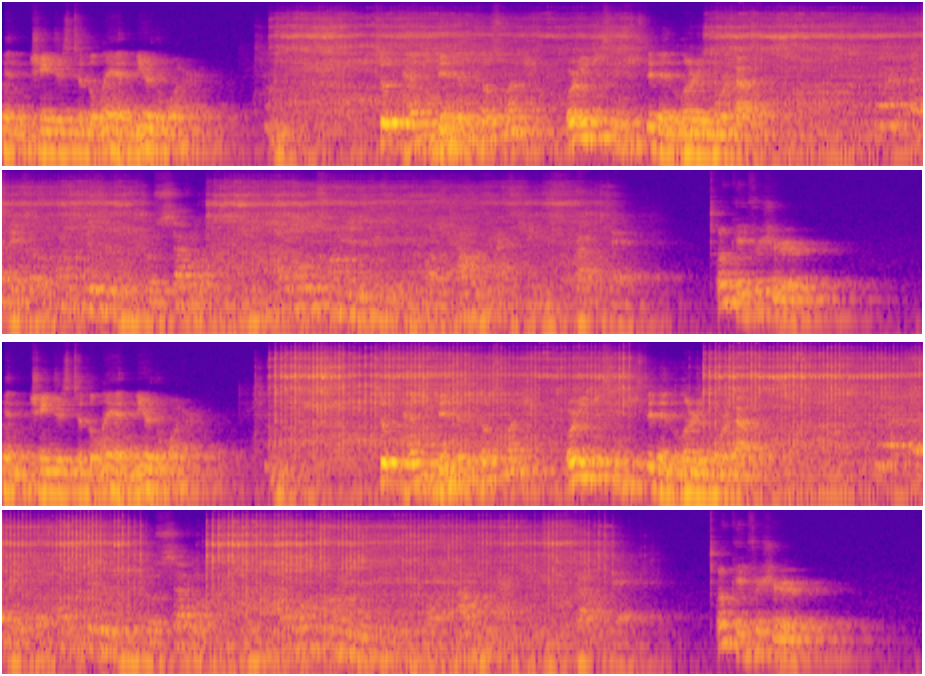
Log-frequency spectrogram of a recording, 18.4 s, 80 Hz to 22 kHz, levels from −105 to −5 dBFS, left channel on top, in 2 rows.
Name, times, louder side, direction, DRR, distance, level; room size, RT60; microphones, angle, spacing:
voice 1, 0.0-1.9 3.7-5.3 5.6-7.8 16.3-17.2, equal, 10° right, 0 dB, 0.3 m, -25 dB
Tools, 2.5-10.7 11.1-15.4, right 6 dB, 85° right, 0.4 m, -32 dB
voice 2, 8.7-15.4, equal, 90° left, -8 dB, 1.1 m, -35 dB
3.7 x 2.5 x 2.8 m, 1.4 s
head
